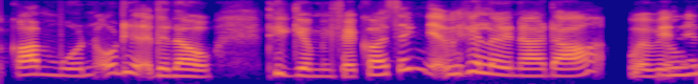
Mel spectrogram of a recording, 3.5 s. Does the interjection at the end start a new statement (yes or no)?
no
